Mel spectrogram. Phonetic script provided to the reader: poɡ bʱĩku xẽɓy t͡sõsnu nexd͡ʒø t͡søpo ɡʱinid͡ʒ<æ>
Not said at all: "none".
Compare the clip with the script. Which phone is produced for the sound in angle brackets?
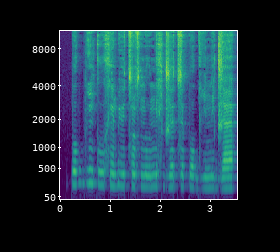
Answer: æ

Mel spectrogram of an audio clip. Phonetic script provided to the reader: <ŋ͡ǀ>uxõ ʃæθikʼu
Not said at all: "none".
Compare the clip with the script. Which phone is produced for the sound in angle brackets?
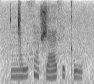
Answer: ŋ͡ǀ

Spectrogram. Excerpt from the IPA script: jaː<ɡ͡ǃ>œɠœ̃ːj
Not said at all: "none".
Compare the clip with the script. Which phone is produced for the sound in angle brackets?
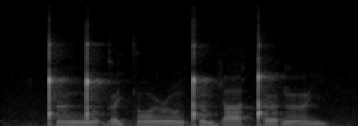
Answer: ǃ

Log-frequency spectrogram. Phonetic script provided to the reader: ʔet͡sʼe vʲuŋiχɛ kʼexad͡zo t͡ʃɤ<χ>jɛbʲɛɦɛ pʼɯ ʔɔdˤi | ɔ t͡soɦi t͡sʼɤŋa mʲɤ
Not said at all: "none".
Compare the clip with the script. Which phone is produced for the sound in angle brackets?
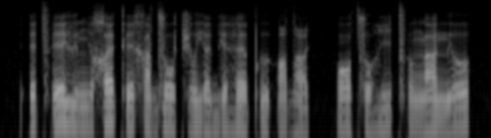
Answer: none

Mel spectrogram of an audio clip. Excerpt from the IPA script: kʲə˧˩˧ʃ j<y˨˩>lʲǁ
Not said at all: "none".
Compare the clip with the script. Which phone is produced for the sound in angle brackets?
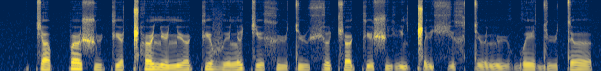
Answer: i˨˩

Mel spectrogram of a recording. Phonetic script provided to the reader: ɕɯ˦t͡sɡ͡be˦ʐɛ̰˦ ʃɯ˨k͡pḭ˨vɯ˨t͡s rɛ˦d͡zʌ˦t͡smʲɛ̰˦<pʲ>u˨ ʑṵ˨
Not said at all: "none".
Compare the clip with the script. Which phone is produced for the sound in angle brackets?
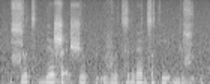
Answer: bʲ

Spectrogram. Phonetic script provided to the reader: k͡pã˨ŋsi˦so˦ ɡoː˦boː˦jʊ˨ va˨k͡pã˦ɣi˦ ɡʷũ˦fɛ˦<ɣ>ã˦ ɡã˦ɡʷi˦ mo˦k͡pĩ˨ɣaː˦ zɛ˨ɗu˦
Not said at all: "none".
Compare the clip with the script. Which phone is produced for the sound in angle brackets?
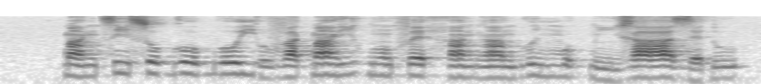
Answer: h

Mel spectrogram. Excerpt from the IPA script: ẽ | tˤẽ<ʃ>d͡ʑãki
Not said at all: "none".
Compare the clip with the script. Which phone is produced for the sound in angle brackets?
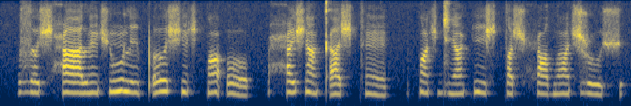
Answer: ʃ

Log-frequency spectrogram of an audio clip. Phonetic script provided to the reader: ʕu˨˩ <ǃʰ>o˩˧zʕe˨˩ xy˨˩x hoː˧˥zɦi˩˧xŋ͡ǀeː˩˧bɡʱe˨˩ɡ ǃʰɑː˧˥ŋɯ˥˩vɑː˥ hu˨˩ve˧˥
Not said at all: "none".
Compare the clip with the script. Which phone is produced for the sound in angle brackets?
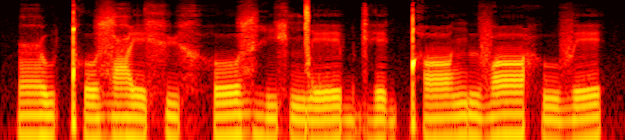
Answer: ǃʰ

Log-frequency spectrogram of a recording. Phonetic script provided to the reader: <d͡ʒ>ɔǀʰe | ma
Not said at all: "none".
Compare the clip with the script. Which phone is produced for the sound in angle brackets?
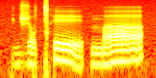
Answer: d͡ʒ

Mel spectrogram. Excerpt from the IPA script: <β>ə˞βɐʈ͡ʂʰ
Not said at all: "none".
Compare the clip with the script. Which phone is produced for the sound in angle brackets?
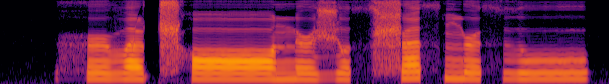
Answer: h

